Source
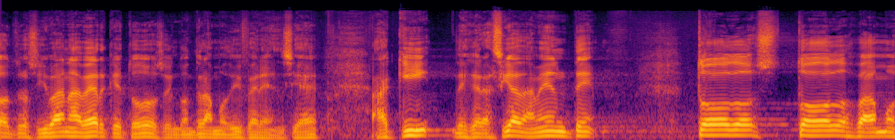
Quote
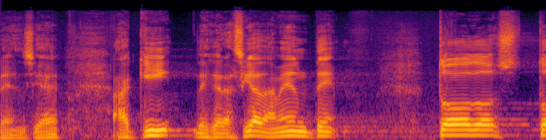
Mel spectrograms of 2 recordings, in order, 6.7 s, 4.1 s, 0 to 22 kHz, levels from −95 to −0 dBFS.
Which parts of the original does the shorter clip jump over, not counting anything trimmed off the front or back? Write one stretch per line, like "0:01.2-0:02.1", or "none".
none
